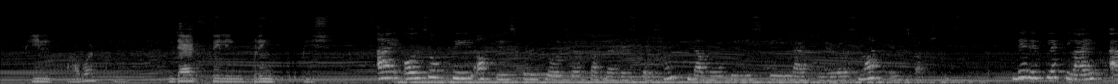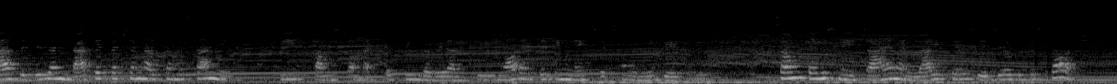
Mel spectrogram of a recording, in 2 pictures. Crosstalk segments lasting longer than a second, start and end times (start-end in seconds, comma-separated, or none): none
